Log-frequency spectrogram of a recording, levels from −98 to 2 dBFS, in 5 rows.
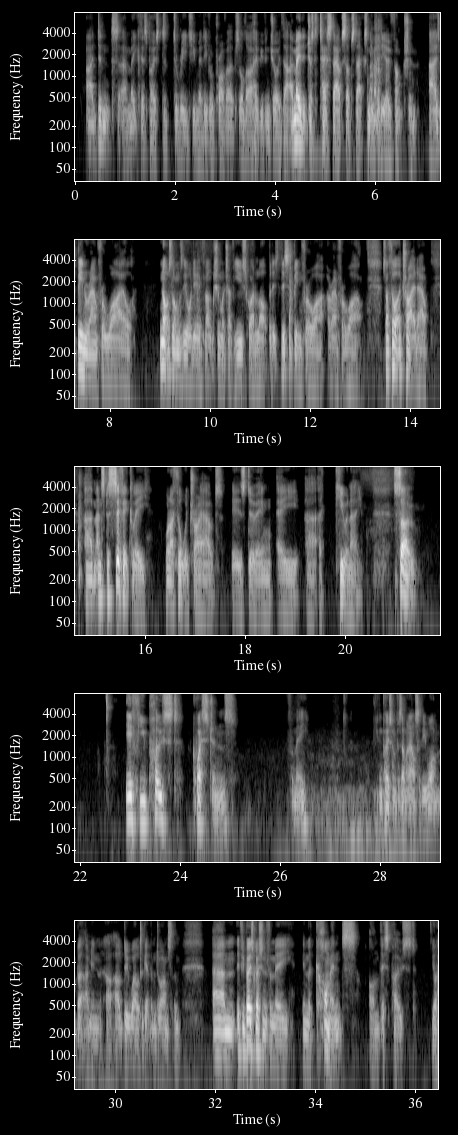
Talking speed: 210 wpm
